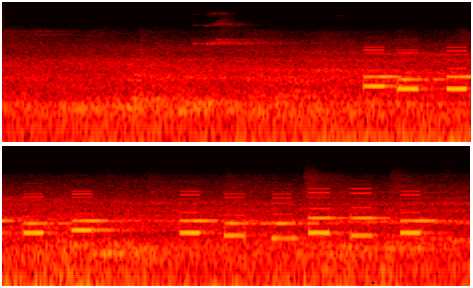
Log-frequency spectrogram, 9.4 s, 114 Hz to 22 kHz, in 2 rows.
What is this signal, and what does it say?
DTMF, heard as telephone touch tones, dialled by hand, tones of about 210 ms, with room echo and the noise of a subway station. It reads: 07870 841968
